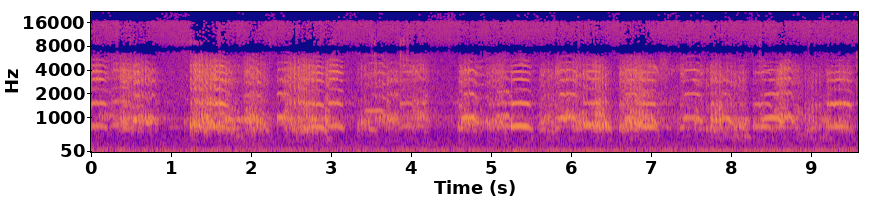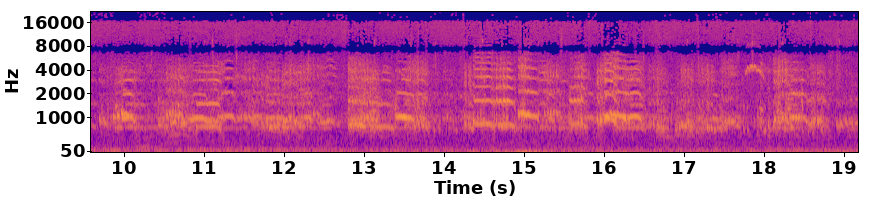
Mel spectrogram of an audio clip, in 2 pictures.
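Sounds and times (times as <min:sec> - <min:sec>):
common cranes Grus grus bugling in a dense chorus: 0:00.0 - 0:19.1.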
